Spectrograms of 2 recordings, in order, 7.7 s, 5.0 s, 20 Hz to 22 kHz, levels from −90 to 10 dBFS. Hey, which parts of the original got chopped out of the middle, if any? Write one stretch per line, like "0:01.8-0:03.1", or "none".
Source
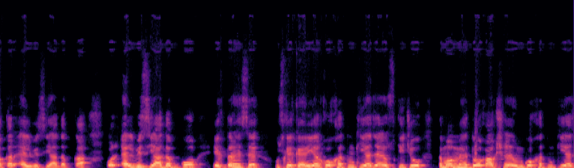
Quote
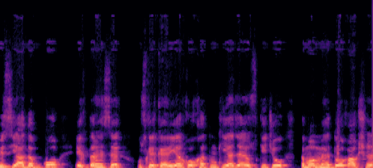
none

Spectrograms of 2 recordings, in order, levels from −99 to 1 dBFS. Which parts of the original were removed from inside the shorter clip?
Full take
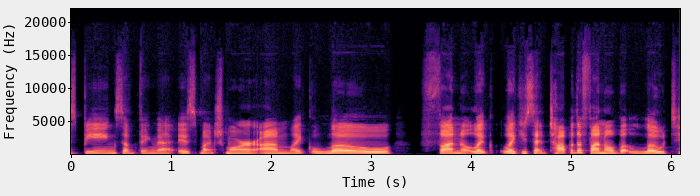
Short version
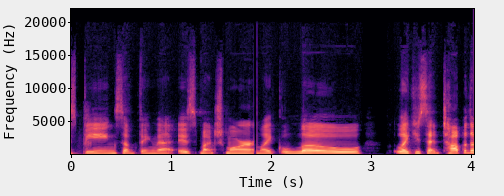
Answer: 0:01.9-0:02.2
0:03.5-0:04.2

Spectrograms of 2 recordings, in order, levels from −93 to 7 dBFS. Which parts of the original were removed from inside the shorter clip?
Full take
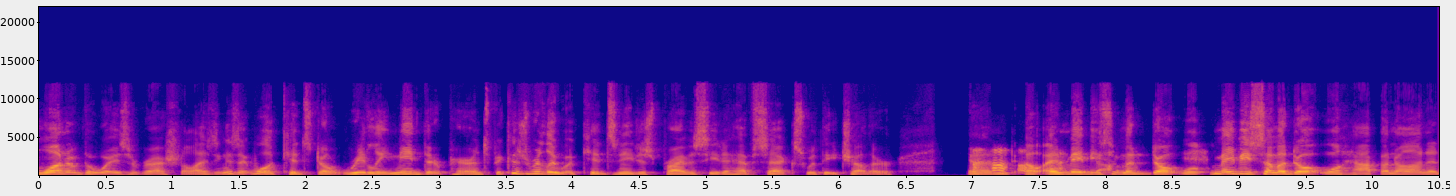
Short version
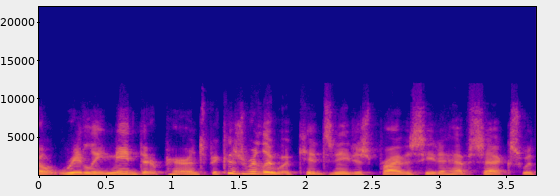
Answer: none

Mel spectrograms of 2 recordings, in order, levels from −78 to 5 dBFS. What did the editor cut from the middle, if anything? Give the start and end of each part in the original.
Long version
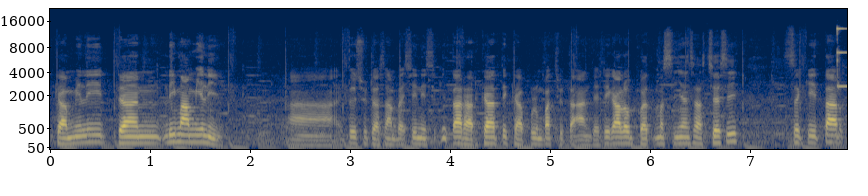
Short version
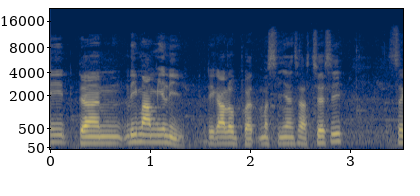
0:01.9-0:05.5

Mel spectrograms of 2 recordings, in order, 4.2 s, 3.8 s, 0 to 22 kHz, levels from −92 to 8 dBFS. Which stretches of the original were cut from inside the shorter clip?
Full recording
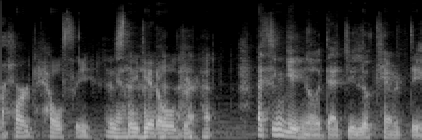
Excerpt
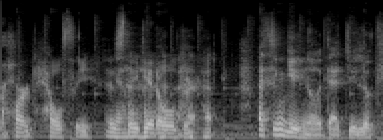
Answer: none

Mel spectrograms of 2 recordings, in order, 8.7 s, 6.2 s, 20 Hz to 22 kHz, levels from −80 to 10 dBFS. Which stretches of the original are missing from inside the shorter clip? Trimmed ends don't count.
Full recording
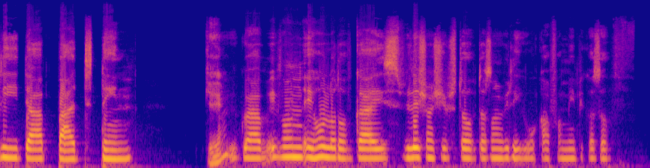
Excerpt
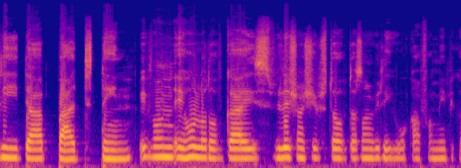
0:01.8-0:03.5

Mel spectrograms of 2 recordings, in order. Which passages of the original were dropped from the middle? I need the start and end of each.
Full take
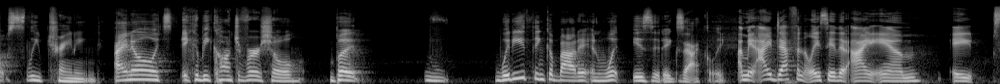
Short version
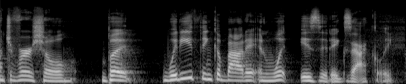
0:03.7-0:04.8

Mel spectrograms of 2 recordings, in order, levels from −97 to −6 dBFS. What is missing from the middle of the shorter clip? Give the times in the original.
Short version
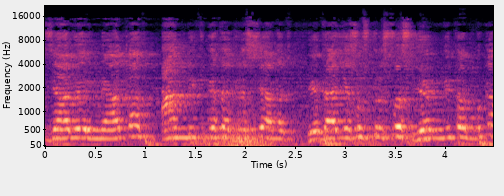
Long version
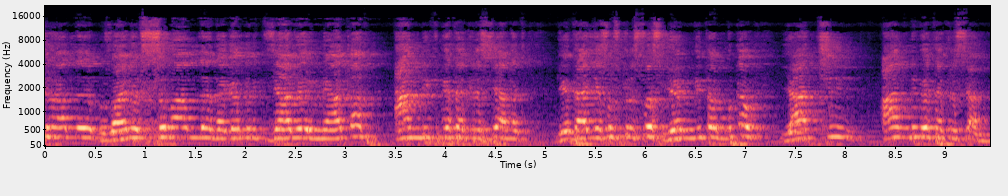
0:03.3-0:03.5
0:04.8-0:05.0

